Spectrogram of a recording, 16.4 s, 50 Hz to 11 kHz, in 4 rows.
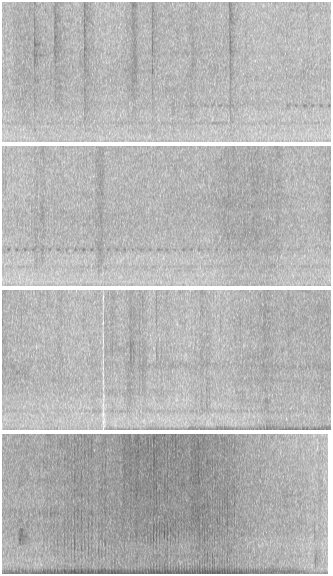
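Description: Peugeot 206 engine running as the car moves off. It grows louder from about nine seconds and is loudest as it passes close by near the end.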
